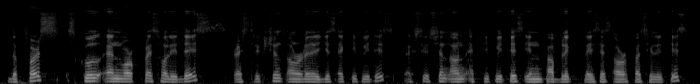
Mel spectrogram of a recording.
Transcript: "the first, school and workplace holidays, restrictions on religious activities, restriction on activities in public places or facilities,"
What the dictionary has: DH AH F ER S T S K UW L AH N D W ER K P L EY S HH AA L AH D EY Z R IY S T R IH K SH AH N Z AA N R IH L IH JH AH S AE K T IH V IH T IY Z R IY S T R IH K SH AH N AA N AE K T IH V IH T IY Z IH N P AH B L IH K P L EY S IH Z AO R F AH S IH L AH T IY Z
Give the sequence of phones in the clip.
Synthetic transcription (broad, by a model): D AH F ER S T S K UW L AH N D W ER K P L EY S HH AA L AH D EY S R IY S T R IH K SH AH N S AA N R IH L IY JH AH S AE K T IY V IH T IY S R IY S T R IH K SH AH N AA N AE K T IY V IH T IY S IH N P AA B L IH K P L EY S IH S AO R F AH S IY L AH T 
